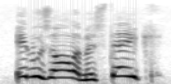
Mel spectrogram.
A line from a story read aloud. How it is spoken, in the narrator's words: he pleaded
